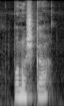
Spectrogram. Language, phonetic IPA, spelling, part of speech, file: Czech, [ˈponoʃka], ponožka, noun, Cs-ponožka.ogg
- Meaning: sock (knitted or woven covering for the foot)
